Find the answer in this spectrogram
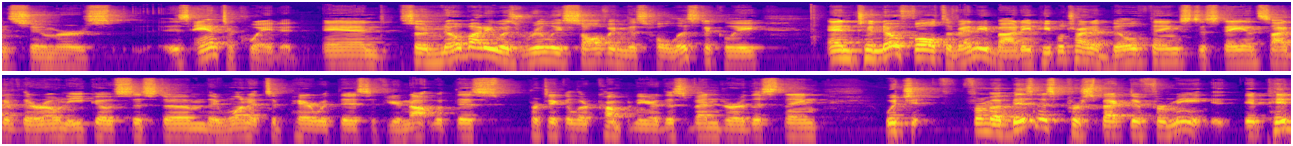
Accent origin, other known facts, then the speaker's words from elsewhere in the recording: Norman, Oklahoma, United States; accent: Okie; born and raised in Oklahoma, immigrant father and Okie mom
